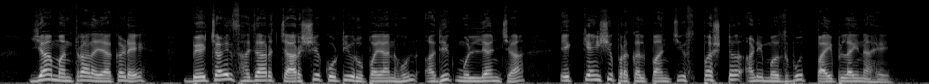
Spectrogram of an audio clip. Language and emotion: Marathi, neutral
